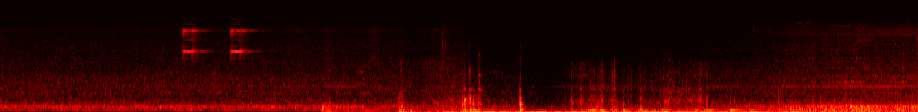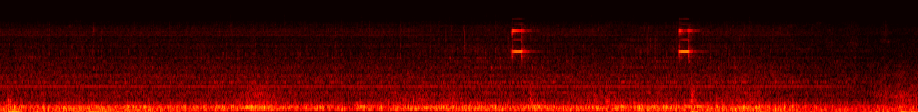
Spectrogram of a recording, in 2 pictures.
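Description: Electric cooktop's touch controls beeping as settings are pressed: two short high beeps near the start and two more near the end. A steady low rumble starts about four seconds in and carries on underneath, with a few knocks around five to six seconds.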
